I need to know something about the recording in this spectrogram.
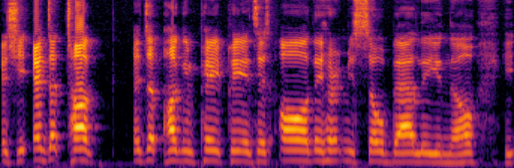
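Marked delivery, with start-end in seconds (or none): none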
